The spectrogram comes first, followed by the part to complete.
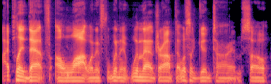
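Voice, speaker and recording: A man's voice: sits low, steady tone, normal speed, sharp tone, no room sound. A man co-hosting a gaming podcast in casual chat, rambling eagerly with restarts. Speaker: podcast co-host.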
